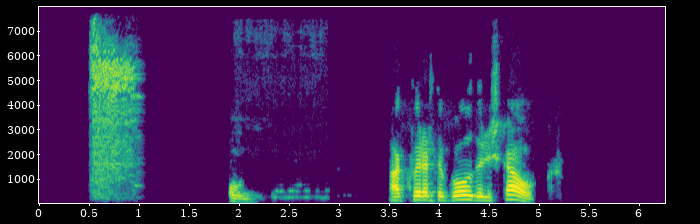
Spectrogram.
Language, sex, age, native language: Icelandic, male, 50-59, Icelandic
